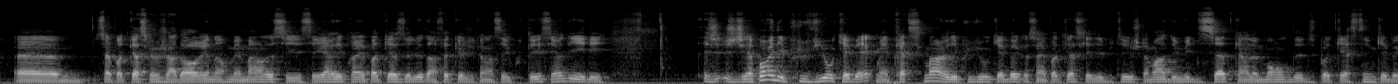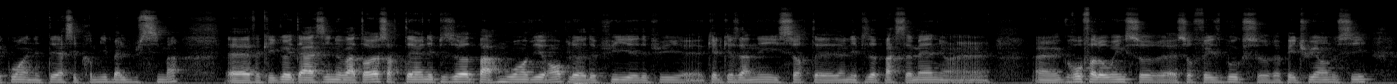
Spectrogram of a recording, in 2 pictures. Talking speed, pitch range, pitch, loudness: 220 wpm, 105-115 Hz, 110 Hz, -30 LUFS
